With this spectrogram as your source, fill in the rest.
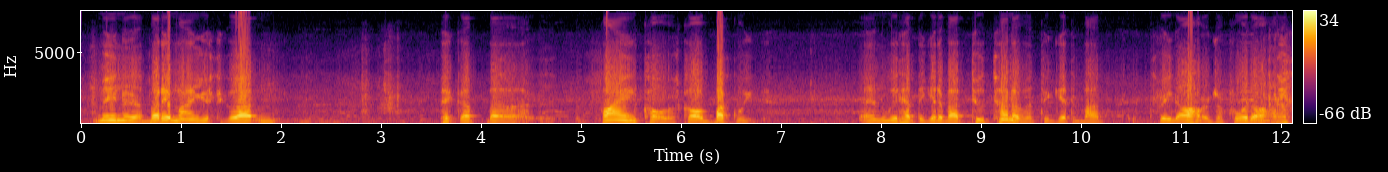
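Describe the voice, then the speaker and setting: A man's medium-pitched voice with ordinary pitch variation and long, frequent pauses, over noticeable background noise. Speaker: grandfather. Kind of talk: storytelling interview answer.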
